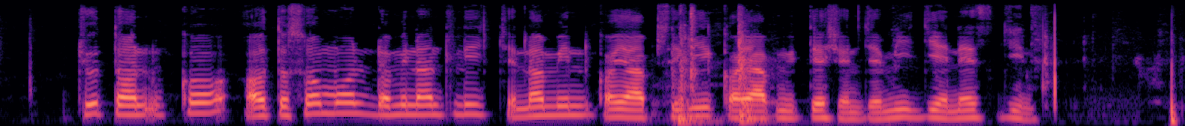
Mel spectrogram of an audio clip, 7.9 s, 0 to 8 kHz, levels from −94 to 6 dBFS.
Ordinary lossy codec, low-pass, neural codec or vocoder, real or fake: none; 7.2 kHz; none; real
